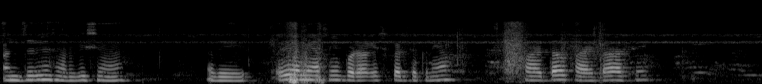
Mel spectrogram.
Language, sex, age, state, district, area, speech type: Dogri, female, 18-30, Jammu and Kashmir, Reasi, rural, spontaneous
